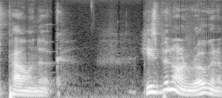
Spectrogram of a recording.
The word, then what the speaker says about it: Palahniuk: I think it's Palahniuk. He's been on Rogan a bunch of times. I figured you'd watch him before. Yeah, but I don't remember his name. That's all Rogan calls him. Palahniuk.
